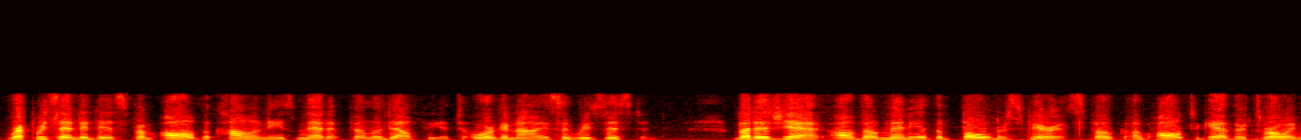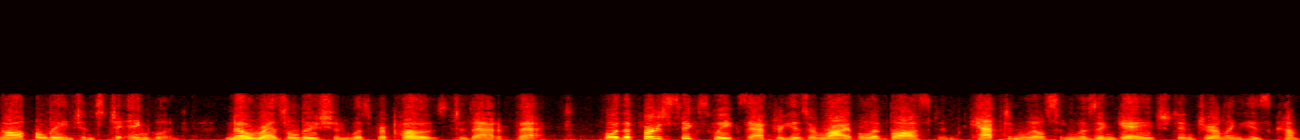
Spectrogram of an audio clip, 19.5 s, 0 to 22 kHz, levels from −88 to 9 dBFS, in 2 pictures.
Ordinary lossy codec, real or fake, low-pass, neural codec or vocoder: AAC, 48 kbps; fake; 7.2 kHz; vocoder, 22.05 kHz, 80 mel bands, WaveNeXt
